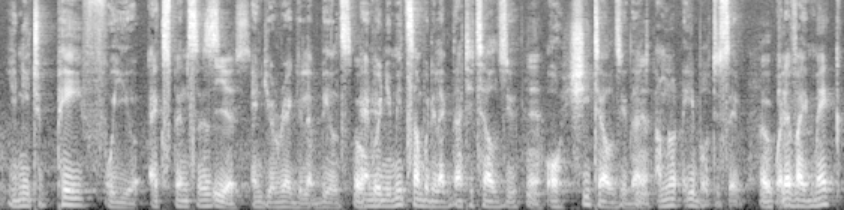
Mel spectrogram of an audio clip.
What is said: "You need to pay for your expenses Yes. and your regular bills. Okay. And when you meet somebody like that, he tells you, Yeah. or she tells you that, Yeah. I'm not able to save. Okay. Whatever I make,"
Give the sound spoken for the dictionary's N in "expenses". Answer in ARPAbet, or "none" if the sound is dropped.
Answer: N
